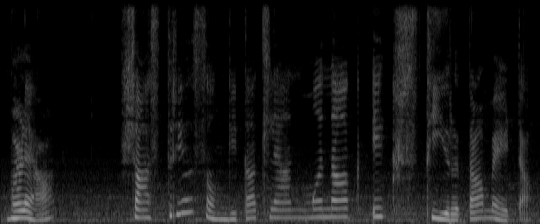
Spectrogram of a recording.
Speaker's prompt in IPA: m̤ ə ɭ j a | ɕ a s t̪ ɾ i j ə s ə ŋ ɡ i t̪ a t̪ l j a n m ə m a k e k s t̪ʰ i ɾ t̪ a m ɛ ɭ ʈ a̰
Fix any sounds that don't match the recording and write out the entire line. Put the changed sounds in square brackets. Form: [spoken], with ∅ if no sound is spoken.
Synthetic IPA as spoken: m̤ ə ɭ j a | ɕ a s t̪ ɾ i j ə s ə ŋ ɡ i t̪ a t̪ l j a n m ə [n] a k e k s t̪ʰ i ɾ t̪ a m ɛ ɭ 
